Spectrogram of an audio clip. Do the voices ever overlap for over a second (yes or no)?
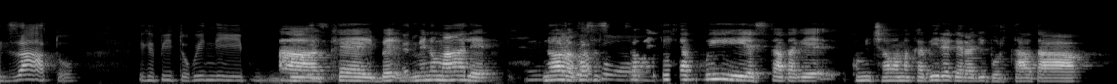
yes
